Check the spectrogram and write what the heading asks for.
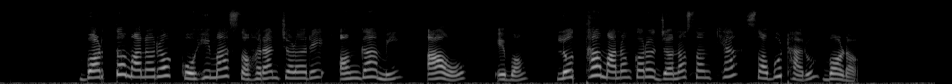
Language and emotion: Odia, neutral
